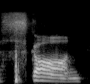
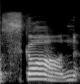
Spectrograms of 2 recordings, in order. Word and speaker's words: scone: And I think it's important to say that if you're going to make a scone, you should pronounce it correctly. So scone rhymes with dawn, not with bone.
